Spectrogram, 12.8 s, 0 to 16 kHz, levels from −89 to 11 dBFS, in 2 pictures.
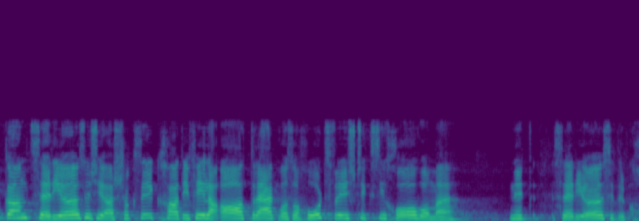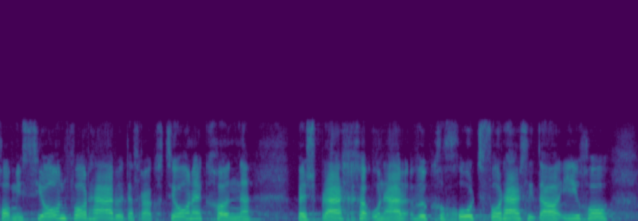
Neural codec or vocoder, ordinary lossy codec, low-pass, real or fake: codec, 16 kHz, 16 kbps, FunCodec, trained on LibriTTS, 50 frames a second; none; 7.2 kHz; fake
